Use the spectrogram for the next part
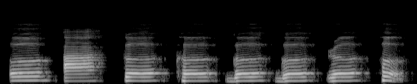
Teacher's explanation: कंठ म्हणजे जो काही मुखाचा भाग आहे पहा कंठातून या ठिकाणी यांचे उच्चार होतात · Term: कंठे वर्ण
